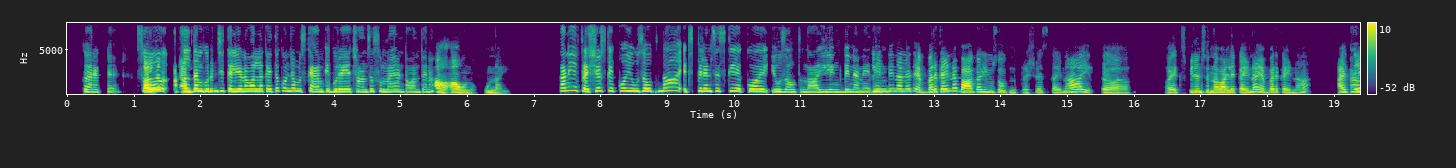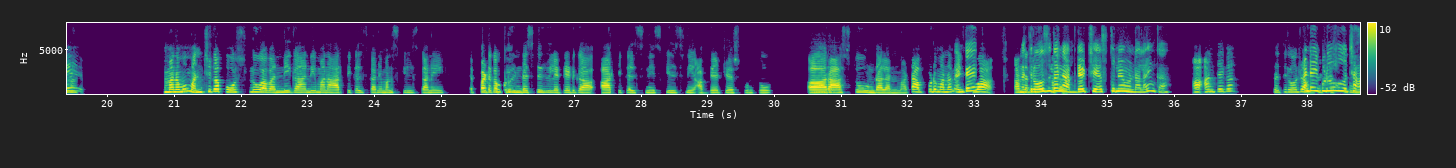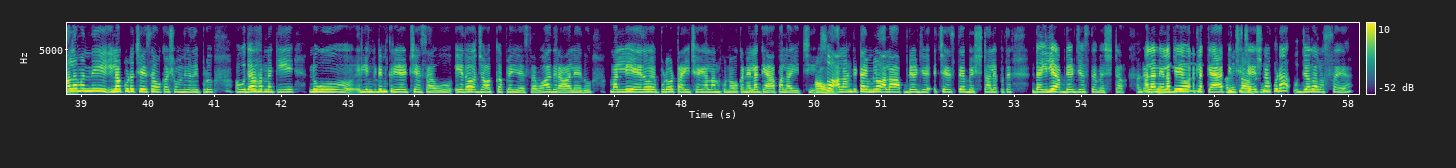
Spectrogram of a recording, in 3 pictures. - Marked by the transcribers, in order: other background noise; in English: "సో"; in English: "స్టాంప్స్"; in English: "స్కామ్‌కి"; in English: "ఛాన్సెస్"; in English: "ఫ్రెషర్స్‌కి"; in English: "ఎక్స్‌పీరియెన్సెస్‌కి"; in English: "లింక్డ్‌ఇన్"; in English: "లింక్డ్‌ఇన్"; in English: "ఫ్రెషర్స్‌కి"; in English: "ఎక్స్‌పీరియన్స్"; in English: "ఆర్టికల్స్"; in English: "స్కిల్స్"; in English: "ఇండస్ట్రీ రిలేటెడ్‌గా ఆర్టికల్స్‌ని, స్కిల్స్‌ని అప్డేట్"; in English: "అప్డేట్"; in English: "అప్డేట్"; in English: "లింక్డ్‌ఇన్ క్రియేట్"; in English: "జాబ్‌కి అప్లై"; in English: "ట్రై"; in English: "గ్యాప్"; in English: "సో"; in English: "అప్డేట్"; in English: "డైలీ అప్డేట్"; in English: "డైలీ"; in English: "గ్యాప్"
- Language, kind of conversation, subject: Telugu, podcast, రిక్రూటర్లు ఉద్యోగాల కోసం అభ్యర్థుల సామాజిక మాధ్యమ ప్రొఫైల్‌లను పరిశీలిస్తారనే భావనపై మీ అభిప్రాయం ఏమిటి?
